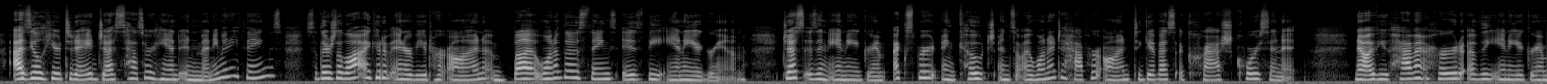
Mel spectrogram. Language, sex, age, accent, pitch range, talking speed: English, female, 20-39, American, 210-260 Hz, 235 wpm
